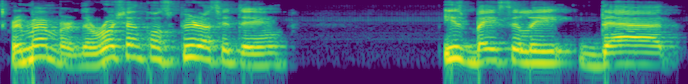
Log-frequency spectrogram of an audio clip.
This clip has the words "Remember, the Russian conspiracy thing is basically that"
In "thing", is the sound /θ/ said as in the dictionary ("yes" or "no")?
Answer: no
